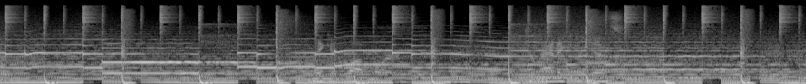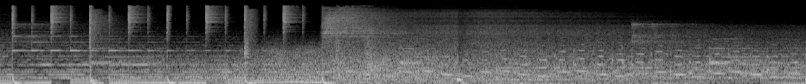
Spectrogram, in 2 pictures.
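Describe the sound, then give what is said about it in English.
Loud, distorted ambient video game music, a distorted version of an original game song, with a steady pulsing low end and shimmering tones builds up, then dissolves into a noisy, washing swell of sound-wave effects like crashing surf that carries through to the end. “I also like the effects that I always do, the little sound waves.”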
